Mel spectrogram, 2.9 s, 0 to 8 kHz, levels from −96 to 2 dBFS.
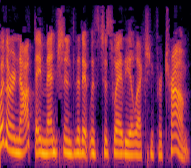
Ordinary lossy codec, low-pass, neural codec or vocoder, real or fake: MP3, 32 kbps; 7.2 kHz; vocoder, 22.05 kHz, 80 mel bands, Vocos; fake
